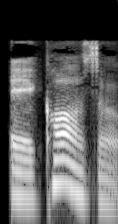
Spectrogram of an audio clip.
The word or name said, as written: acausality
